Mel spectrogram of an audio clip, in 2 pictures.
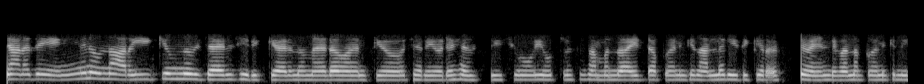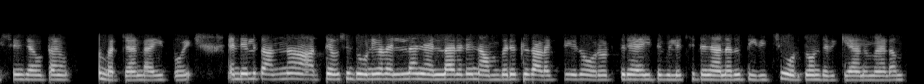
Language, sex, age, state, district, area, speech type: Malayalam, female, 18-30, Kerala, Thiruvananthapuram, rural, conversation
